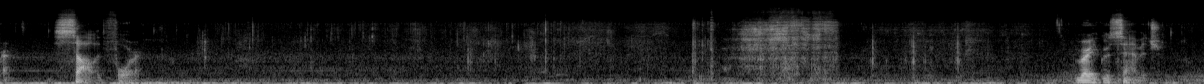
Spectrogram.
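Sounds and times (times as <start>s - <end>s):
crunchy chewing: 1.4s - 10.7s
loud crunching bite: 7.0s - 9.6s.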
